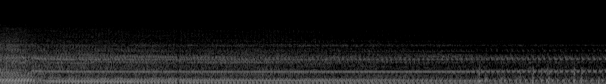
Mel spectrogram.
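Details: Ducati Supersport 939 coasting in gear with clutch engaged, after a 2nd-gear shift: thin steady whine above the engine note that disappears when the clutch is pulled; briefly vanished after topping up oil. Owner suspects dry clutch seal ring; unconfirmed.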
